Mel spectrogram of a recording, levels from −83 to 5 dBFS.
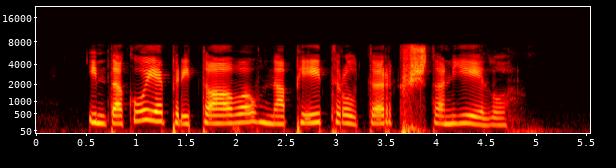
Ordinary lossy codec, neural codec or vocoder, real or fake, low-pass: none; none; real; 7.2 kHz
